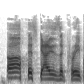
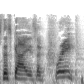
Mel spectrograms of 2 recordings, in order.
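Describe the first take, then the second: First: Oh, this guy is a creep, slow and disgusted. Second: This guy is a creep, slowly; slow disgusted verdict. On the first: Host repeating his verdict on the writer, emphatic. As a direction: say it again, a bit more emphatic. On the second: Host judging the letter writer, slow and disgusted. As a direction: drag it out in disgust. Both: Acted.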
